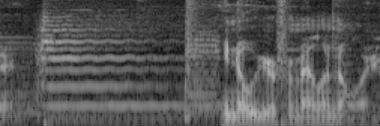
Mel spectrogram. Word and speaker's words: Illinois: don't like that one we don't pronounce the S that's correct you know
